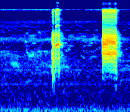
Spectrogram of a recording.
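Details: Black francolin calling, natural recording meant to make a kept bird active: a short scratchy double note, a pause, then one longer harsh rasping burst, background otherwise quiet.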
